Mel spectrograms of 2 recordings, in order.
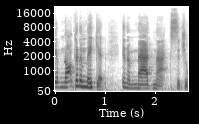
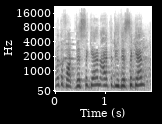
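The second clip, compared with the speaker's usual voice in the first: exasperated complaint; 6 semitones higher than usual. Acted. Acted exasperation at the shower.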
